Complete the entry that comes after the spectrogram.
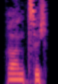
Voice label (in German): "ranzig", German; adjectives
